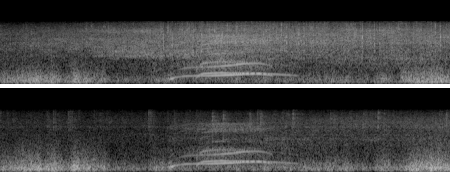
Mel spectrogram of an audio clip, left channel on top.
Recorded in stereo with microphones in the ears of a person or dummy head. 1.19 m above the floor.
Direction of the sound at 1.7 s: 75° left (ahead or behind).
